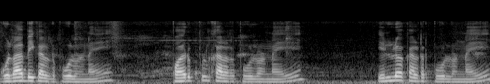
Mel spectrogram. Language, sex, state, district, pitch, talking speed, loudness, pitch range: Telugu, male, Andhra Pradesh, Krishna, 145 Hz, 145 wpm, -19 LUFS, 120-165 Hz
